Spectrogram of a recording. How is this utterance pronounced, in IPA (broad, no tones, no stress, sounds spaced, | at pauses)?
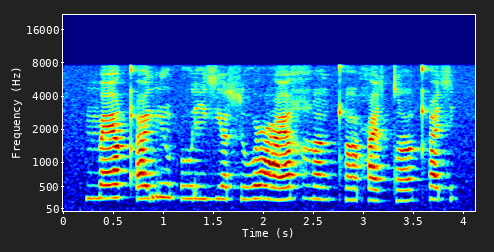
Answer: m æ qʼ ɪ rʲ ũ h u ɾ i zʲ ɒ s u ʕ æ χ ʁ ɑ̃ ŋ qʰ ũ ħ æ z tˤ ɑ̃ qʰ i s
